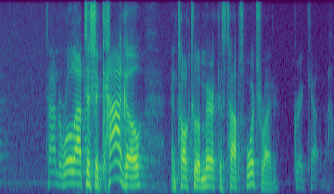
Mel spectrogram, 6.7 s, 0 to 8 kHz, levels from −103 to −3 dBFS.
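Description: From 1.34 to 3.02 s the speech sinks by about 6 dB, with the room noise behind it dropping too, and from 3.6 to 5.55 s it sinks again by about 4 dB. This is automatic gain falling: the gain control judged the input too loud, or its background noise too strong, and turned itself down. The talker's movements near 1 and 5 s change level differently, and the audio has nothing above 8 kHz.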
